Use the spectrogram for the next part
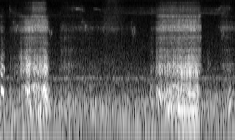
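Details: Dog named Bert snoring while napping: two slow, rasping snore breaths, each about a second long, with quiet pauses between.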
